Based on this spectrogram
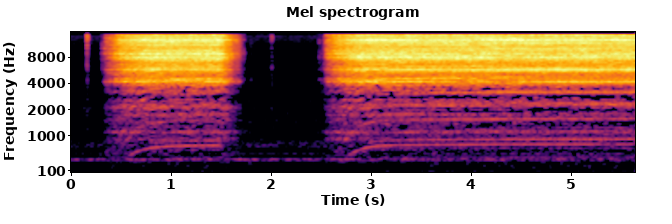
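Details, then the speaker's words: Mitsubishi Shogun HBB brake booster pump motor, bench-tested off the unit after repair for no-brakes, ABS and brake light fault: clean high whine spins up, stops, then runs smooth and steady again; working lovely. "it's working lovely"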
